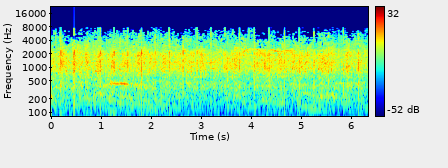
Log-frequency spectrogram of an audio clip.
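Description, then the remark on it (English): Sustained audience applause for the participants who took part, a dense, steady patter of many hands clapping at a fairly loud, even level throughout, with no voices standing out. “Do you give them all a round of applause?”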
